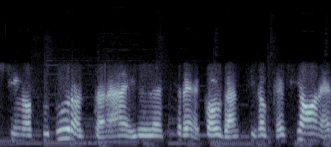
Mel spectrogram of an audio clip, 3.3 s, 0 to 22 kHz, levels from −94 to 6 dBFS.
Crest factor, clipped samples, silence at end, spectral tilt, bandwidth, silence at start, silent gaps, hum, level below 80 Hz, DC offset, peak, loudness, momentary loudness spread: 18 dB; under 0.1%; 0 s; -7 dB/octave; 4.3 kHz; 0.1 s; none; none; -66 dBFS; under 0.1%; -8 dBFS; -26 LUFS; 7 LU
